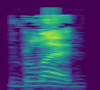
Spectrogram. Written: bled

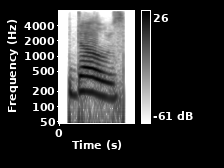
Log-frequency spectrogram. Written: doze

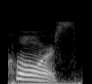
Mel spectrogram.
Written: coarse

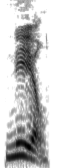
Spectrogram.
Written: kneel

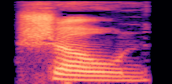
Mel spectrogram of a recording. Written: shown

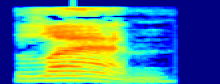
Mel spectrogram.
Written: lamb

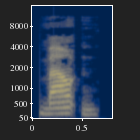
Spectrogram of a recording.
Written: mountain

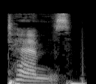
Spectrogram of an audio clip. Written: Thames

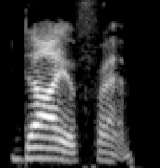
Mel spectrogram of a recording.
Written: diaphragm

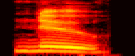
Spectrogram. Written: knew

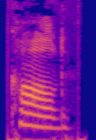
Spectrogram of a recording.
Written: called

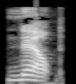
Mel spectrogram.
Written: knelt

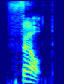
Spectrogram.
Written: felt

